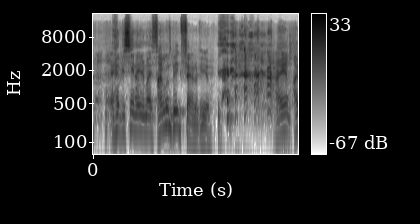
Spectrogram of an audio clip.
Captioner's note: laughs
